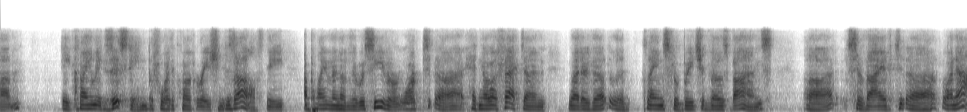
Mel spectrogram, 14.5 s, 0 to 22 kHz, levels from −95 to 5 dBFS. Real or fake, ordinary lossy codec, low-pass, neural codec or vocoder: fake; Opus, 16 kbps; 7.2 kHz; codec, 24 kHz, 1 kbps, SNAC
